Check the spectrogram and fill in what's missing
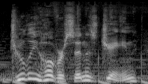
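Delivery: ordinary talk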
